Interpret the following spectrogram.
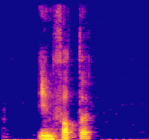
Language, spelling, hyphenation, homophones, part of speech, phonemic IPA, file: Norwegian Bokmål, innfatte, inn‧fatte, inn / in, verb, /ˈɪnːfɑtːə/, Nb-innfatte.ogg
- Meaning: 1. to set; enclose (frame with and attach to the edge of something) 2. to enframe (to enclose in, or as if in, a frame)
